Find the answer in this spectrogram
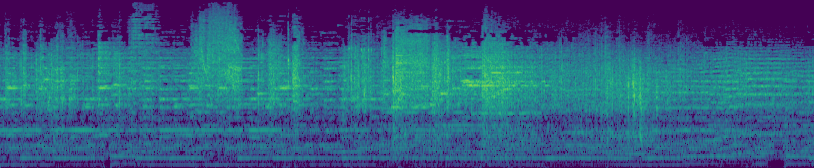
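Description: Film score music with long held notes, overlaid by several short bursts of clatter and crackle from the sound effects, the loudest about five to six seconds in.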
